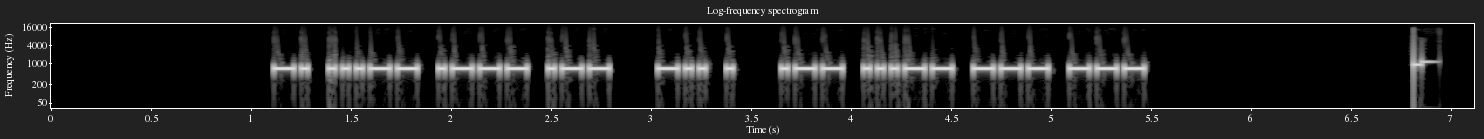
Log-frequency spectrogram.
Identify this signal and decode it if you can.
Morse code, heard as a keyed tone, about 34 wpm, 700 Hz. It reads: N3JW DE W3OO
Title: USA Callsign DE Callsign - 4 Characters - 35wpm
